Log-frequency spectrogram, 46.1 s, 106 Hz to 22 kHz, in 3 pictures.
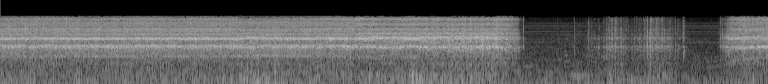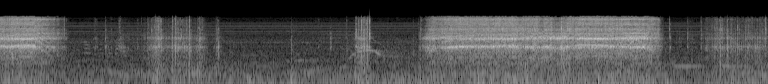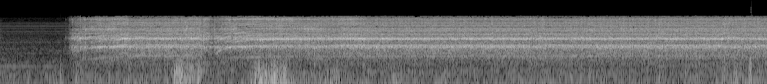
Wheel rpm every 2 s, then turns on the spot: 160, 160, 160, 160, 150, 30, 20, 90, 30, 20, 0, 10, 140, 160, 50, 10, 120, 150, 160, 160, 160, 160, 160.
12-14 18-20 28-32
